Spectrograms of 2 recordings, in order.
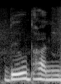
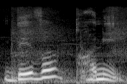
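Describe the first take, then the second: First: The ending is said as dhani, without v. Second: The ending is said as dhvani, with v. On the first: The speaker calls it wrong. "देवधानी proper word नहीं है" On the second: The speaker calls it right.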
